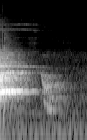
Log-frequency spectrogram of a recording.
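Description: A dog barks once loudly up close, followed by a shorter, softer yelp trailing off, with no talking over it.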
